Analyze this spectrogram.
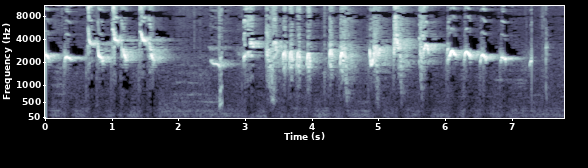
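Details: Champion greater green leafbird in full fill-in song: varied, tumbling phrases of whistles, slurs and rapid warbling notes, with a few sharp chips, sung almost without pause.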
